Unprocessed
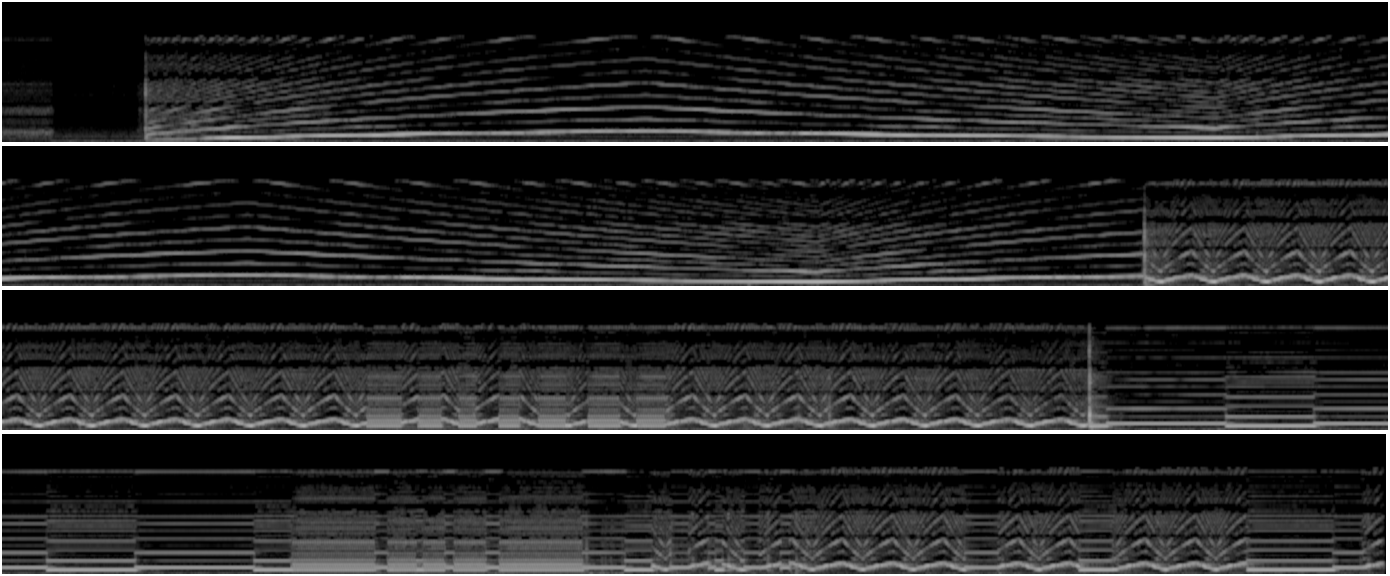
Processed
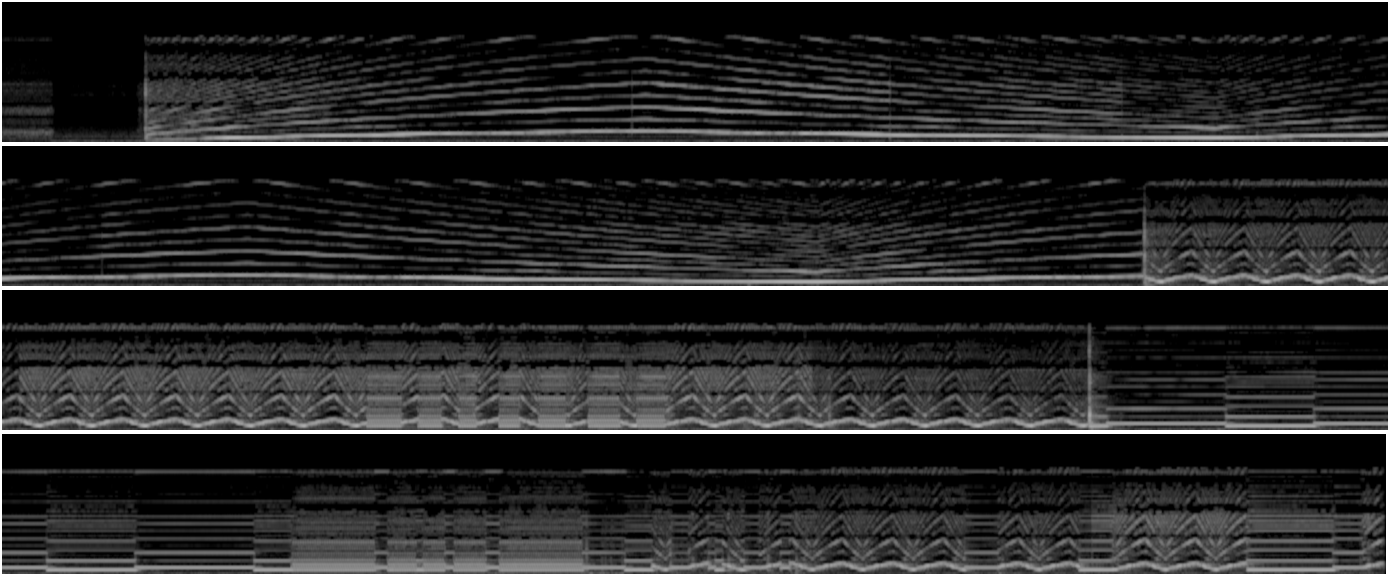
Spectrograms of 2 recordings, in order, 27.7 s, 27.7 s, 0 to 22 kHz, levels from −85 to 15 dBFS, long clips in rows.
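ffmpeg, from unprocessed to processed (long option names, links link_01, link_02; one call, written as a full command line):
ffmpeg -i in.wav -af "asetnsamples=nb_out_samples=441:pad=0,asendcmd='3.16 equalizer g 10.5;4.45 equalizer g 0.5;5.61 equalizer g -8;7.44 equalizer g -1;13.96 equalizer g 9;17.92 equalizer g -2;26.25 equalizer g 9',equalizer=frequency=8400:width_type=o:width=1.6:gain=2.5" out.wav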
